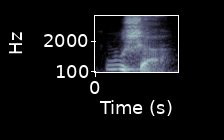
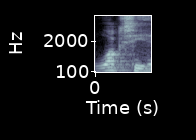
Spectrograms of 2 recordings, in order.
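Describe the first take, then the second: First: It sounds like 'oo-shah', two short syllables. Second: It sounds like 'wook-see-ah', three syllables. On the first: The speaker calls it right. "which is actually pronounced Usha" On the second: The speaker calls it wrong. "So I won't pronounce it Wuxia anymore"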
